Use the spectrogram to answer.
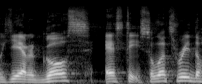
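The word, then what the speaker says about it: γεωργός: eta, or epsilon, or when it comes before an epsilon like this, it's more like a Y sound. Okay, so this word is pronounced yergos, yergos.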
